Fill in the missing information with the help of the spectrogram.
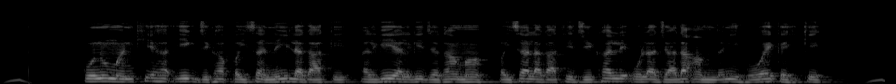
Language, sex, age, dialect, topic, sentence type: Chhattisgarhi, male, 18-24, Western/Budati/Khatahi, banking, statement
